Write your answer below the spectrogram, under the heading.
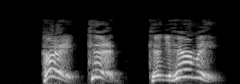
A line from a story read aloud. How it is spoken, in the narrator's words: I cupped my hands over my mouth and shouted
